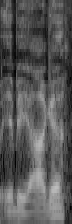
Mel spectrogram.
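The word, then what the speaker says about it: Ibeaga: lafc yes and and I actually looked up the pronunciation and I found it based on um uh when he signed with the Dynamo originally they were very specific so ibiaga looks correct I did see he's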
